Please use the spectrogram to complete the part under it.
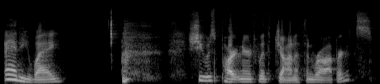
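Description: Man, podcast co-host, mid-pitched voice, mock-formal self-mocking humor, laughs a lot. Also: sing-song, a little slow, fairly bright tone. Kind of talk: casual comedic chat.

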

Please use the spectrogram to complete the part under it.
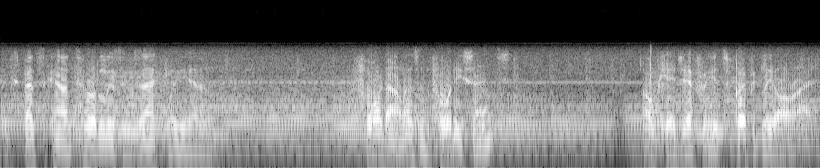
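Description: Hard-boiled male radio sleuth, deep, wry, slangy; muffled old broadcast with music. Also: big pitch swings, measured pace, vocal fry, long pauses, exaggerated voice. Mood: breezy. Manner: clipped slangy detective delivery. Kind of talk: 1950s-60s radio drama acting and narration.

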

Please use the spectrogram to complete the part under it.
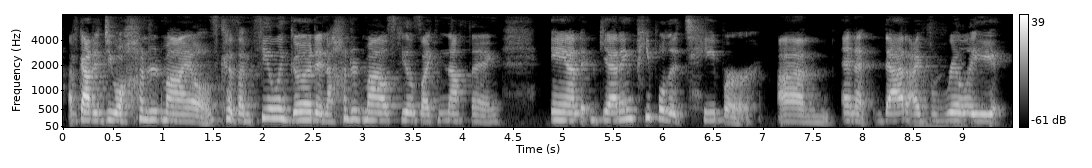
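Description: A middle-aged woman, a former pro cyclist and coach, chatting casually in an interview and telling stories with lots of "like". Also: medium pitch. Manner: chatty, quick storyteller with frequent "like".

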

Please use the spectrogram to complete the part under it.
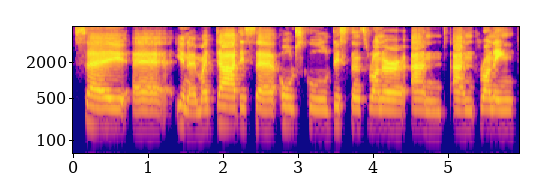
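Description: A woman's voice: low-pitched, little pitch movement, takes it slowly, pushed and bright, clear, resonant tone. A woman in her thirties from Finland with a Finnish accent, chatting as a podcast guest with frequent "um" and "you know". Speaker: guest, running brand founder. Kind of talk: casual interview conversation.

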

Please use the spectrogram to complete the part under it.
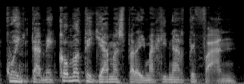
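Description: Mexican woman, radio host, grandiose and theatrical, voice swooping all over, bright and brassy, soft music underneath. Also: very animated, normal speed. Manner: grandiose, theatrical, swings to booming shouts. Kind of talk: comic call-in radio show.

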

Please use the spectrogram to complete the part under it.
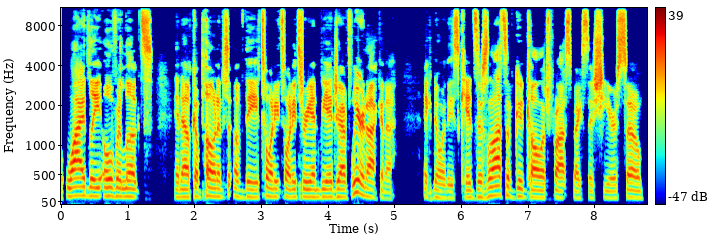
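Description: A man's voice: mid-range voice, no echo, studio quality. Upbeat man with light Boston accent. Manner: brisk, upbeat, steering the talk. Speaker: podcast host. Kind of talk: casual basketball chat.

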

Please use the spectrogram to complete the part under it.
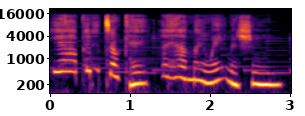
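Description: Tiny squeaky storybook girl, kinda teasing, music faint in back. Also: sing-song, unhurried, mellow. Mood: matter-of-fact. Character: small chirpy little girl. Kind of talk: storybook character voice.

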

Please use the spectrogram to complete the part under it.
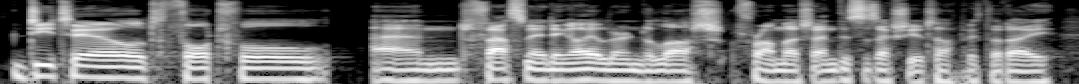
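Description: Relaxed lower-voiced male host. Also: a little fast. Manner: casual, appreciative, relaxed. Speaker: podcast host. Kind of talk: podcast conversation.

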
